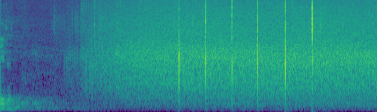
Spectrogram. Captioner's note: audience applauding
